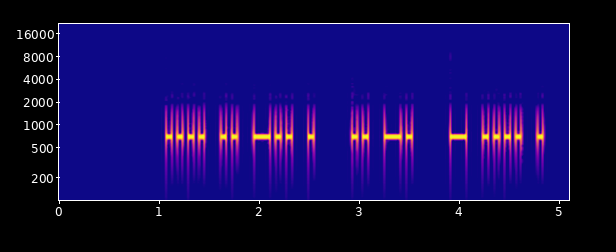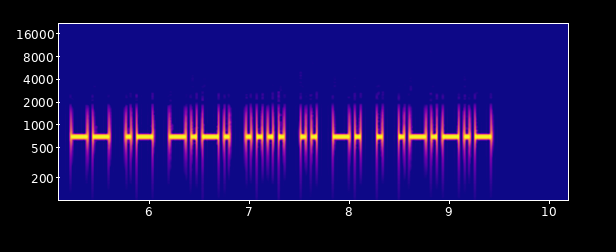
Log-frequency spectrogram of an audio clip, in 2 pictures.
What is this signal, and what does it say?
Morse code, heard as a keyed tone, about 22 wpm, 700 Hz. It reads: HIDE IN THE MACHINE.
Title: A Sound Of Thunder 22wpm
